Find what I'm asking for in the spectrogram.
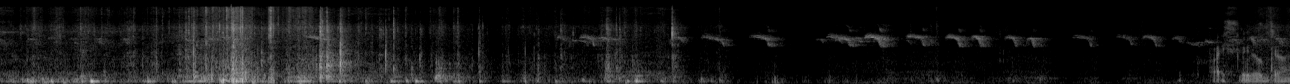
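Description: Large pigeons flap their wings and coo, with a rustling flurry of wings early on and then a run of repeated short coos, close by with background noise.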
